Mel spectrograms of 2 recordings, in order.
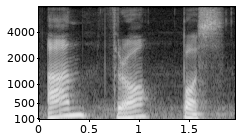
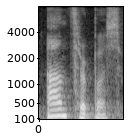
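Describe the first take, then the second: First: "Anthropos" slowly split as an, thro, pos; syllable by syllable. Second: Said in the usual way. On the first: Shown as a demonstration. Teacher splitting the word after the vowel, slow and separated. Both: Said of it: "we need to split it after the vowel".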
